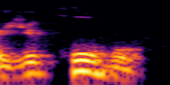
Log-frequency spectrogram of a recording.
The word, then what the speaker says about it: Якуб: Ну, правильно, мне кажется, ударение стать «Письма Якубу». Все-таки он сидит, этот пугай, в Стамбуле, и вот по-турецки, по-мусульмански они зовут Иакова Якуб.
